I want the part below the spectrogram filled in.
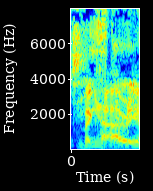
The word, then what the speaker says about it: Macari: You also see Lauren Ridloff's character, Macari? Macari, is that how you pronounce it? – Macari, I always pronounce it. I've only ever seen it written down.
